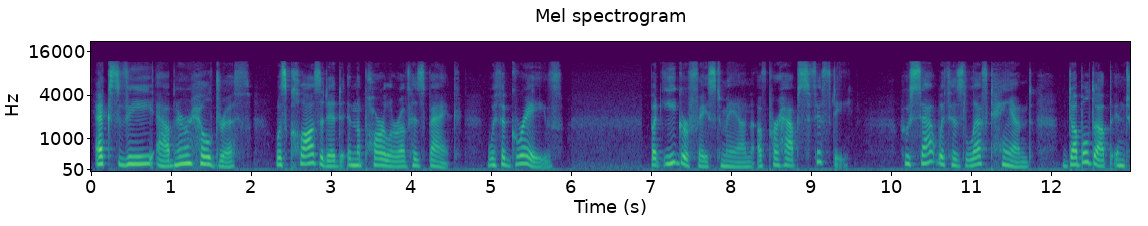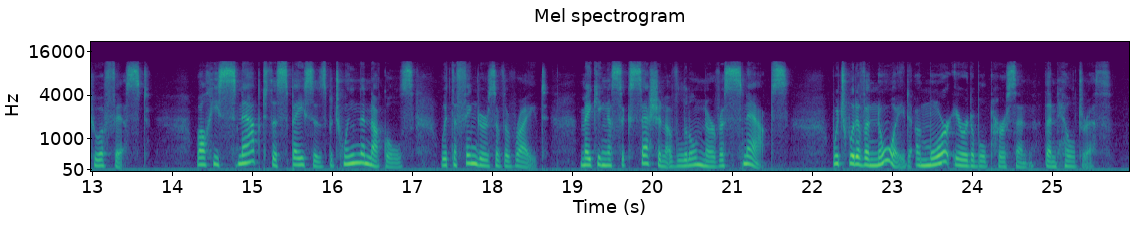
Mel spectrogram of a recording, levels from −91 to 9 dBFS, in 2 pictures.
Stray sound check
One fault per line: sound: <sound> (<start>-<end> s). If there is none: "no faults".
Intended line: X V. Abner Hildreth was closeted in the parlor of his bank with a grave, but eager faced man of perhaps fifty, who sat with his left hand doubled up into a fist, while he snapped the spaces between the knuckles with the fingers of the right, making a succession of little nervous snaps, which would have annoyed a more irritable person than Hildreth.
no faults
